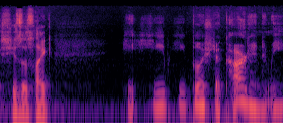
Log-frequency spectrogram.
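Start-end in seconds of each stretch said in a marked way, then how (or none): 1.5-3.6 put-on small, soft, quiet, high, slow little old lady voice. Retelling what a little old lady said after a cart hit her: imitating a quiet voice. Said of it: "kind of a quiet voice".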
